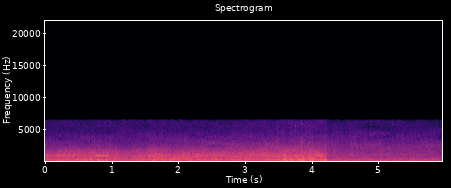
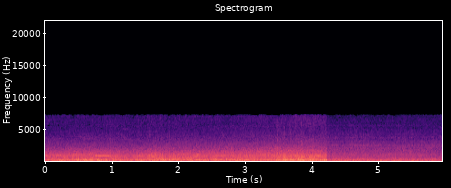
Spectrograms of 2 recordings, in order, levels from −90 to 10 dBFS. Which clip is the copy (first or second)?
first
